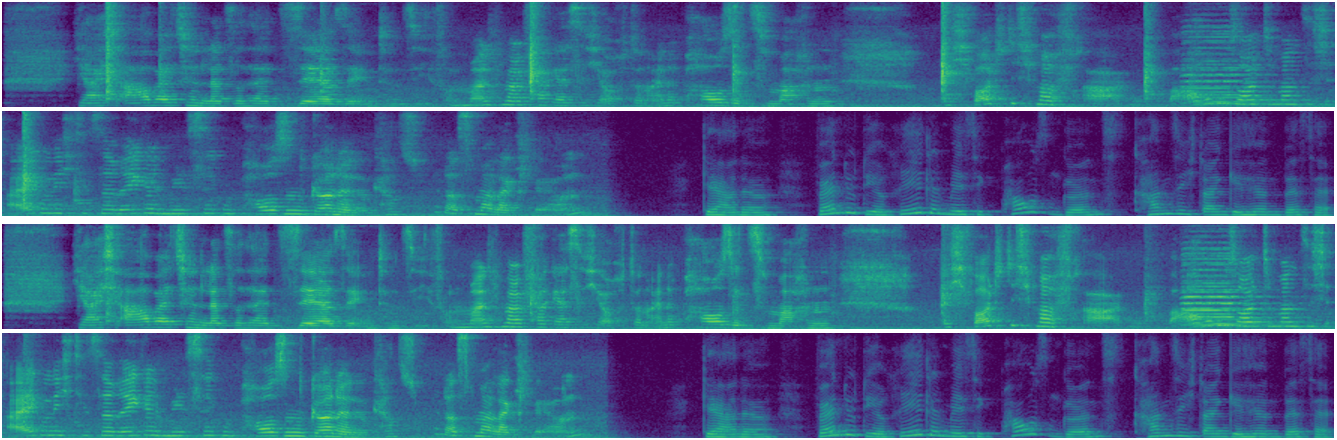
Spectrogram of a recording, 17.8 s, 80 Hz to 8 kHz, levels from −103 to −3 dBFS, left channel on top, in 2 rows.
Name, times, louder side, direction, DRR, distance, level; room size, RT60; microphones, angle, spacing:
voice 1, 0.0-12.8, right 4 dB, 75° right, 7 dB, 1.4 m, -34 dB
sound 1, 0.7-1.4 2.1-2.4 3.0-3.1 3.5-3.9 4.9-5.2 6.3-6.9 7.6-8.2 9.0-9.7 10.5-10.6 10.9-11.0, left 10 dB, 60° left, 0.5 m, -38 dB
Vehicle horn car horn honking / Traffic noise roadway noise, 1.8-12.9, right 6 dB, 35° right, 0.9 m, -42 dB
voice 2, 13.6-17.7, right 1 dB, 10° right, 9 dB, 0.5 m, -42 dB
9.4 x 3.9 x 6.8 m, 0.42 s
head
